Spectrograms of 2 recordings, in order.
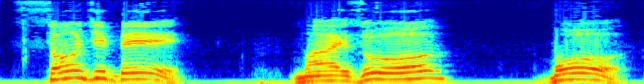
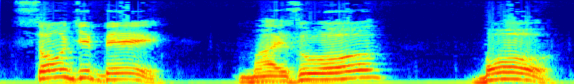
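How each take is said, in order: No difference in how they are said.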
